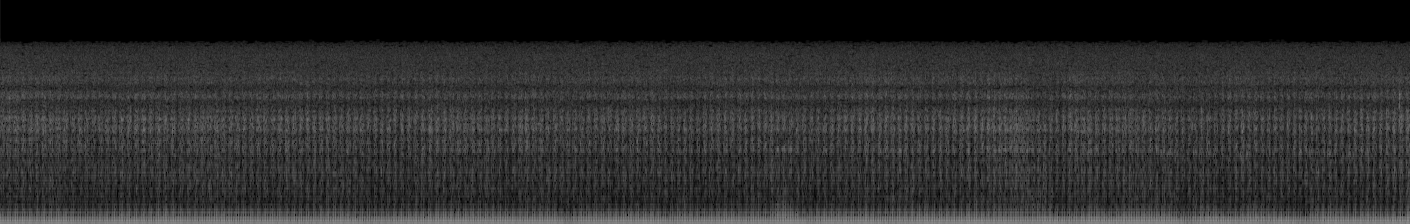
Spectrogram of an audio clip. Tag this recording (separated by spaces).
rumble motor revving engine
